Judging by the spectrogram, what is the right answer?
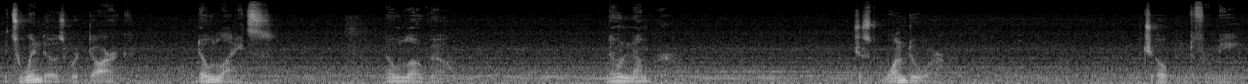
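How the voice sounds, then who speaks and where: A man narrating a scripted first-person horror story in a slow, suspenseful, deliberate and dramatic way, with a gravelly voice. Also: animated, very noisy. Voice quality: very deep, gravelly. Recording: loud ambient music bed under voice.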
